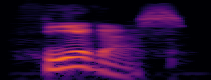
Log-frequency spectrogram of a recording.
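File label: "CIEGAS", Spanish, male; mekanta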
